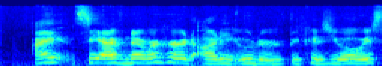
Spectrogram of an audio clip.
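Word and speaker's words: ありうる: Oh, but technically it's ariuru.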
